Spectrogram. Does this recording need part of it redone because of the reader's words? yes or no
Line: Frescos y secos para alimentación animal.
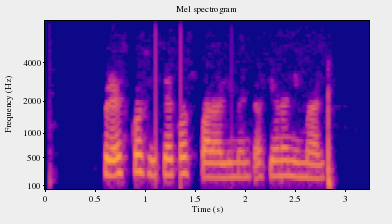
no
